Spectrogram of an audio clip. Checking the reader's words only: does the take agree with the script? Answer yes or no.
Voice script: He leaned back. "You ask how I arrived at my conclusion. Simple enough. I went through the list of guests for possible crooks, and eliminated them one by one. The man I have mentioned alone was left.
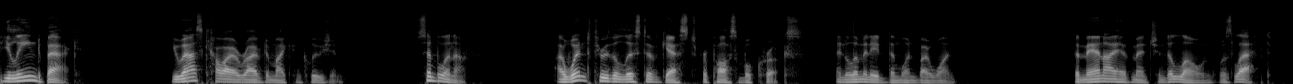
yes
